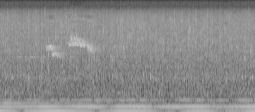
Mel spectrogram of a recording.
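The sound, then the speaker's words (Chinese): A babbling brook flows clear in sunlight, steadily, with a constant watery rush and a low, even hum beneath it; a couple of brief high chirps surface early on. No one speaks. “潺潺的小溪在阳光下澄澈、欢快的流动着。”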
